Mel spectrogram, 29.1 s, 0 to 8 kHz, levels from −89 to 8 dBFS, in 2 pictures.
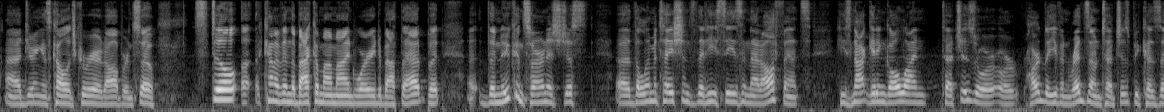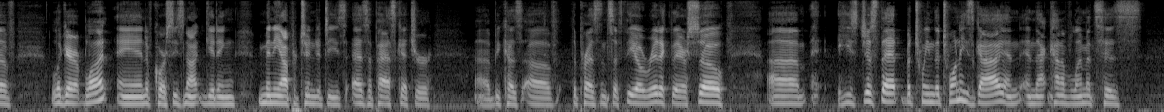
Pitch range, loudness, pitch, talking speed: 145-175 Hz, -24 LUFS, 160 Hz, 190 wpm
